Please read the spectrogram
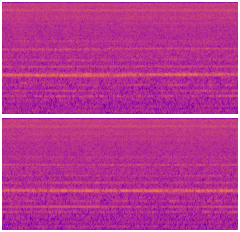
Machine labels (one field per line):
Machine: fan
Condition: abnormal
